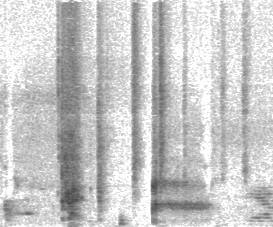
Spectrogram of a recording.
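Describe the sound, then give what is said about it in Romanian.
A pet animal makes a few short snuffling bursts, then a drawn-out, high whining cry that could be a dog or a cat, fairly quiet in a room. “Adică cățelul sau pisica”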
